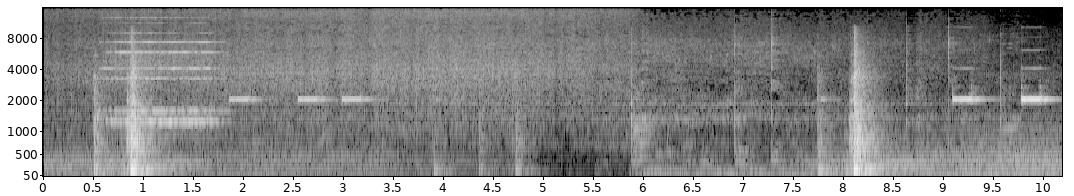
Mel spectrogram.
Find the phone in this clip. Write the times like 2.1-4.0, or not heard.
0.1-1.7.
